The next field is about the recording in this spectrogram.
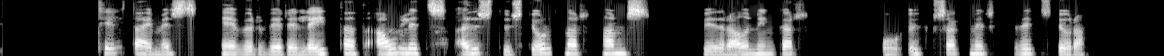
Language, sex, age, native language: Icelandic, female, 40-49, Icelandic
